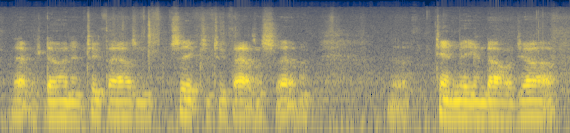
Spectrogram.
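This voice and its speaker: This man takes a fairly slow pace. He talks with a Southern US accent. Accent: Southern American. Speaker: retired water utility worker. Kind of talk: interview answer.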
